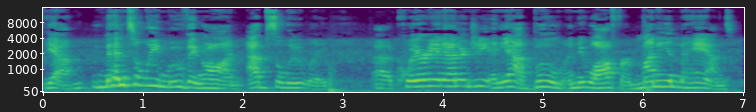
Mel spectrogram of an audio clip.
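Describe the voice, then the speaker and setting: A woman's voice: mid-range voice, expressive, moderate pace, a little hiss or hum, low-quality recording. A woman giving a casual tarot reading, her throat dry and her voice going, rambling and searching for words. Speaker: tarot reader.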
